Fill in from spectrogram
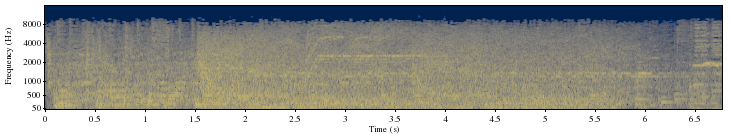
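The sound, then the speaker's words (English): A sudden loud smack of a head striking Wonder Woman's invisible jet, a crashing impact about a second and a half in, set within a dense, roaring wash of sound that continues for several seconds. “He hit his head on the invisible plane.”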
